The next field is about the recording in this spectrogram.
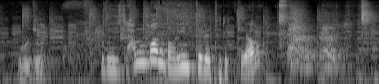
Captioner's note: murmuring sounds; murmuring sounds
